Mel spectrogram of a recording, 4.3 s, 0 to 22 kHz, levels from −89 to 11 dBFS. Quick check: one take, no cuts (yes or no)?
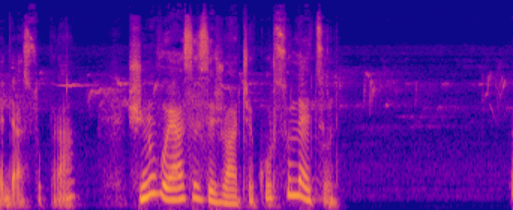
yes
